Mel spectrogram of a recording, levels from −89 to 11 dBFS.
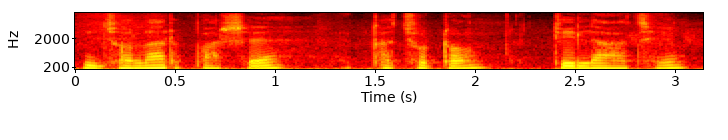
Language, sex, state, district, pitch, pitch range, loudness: Bengali, male, Tripura, West Tripura, 135 Hz, 130-145 Hz, -17 LUFS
